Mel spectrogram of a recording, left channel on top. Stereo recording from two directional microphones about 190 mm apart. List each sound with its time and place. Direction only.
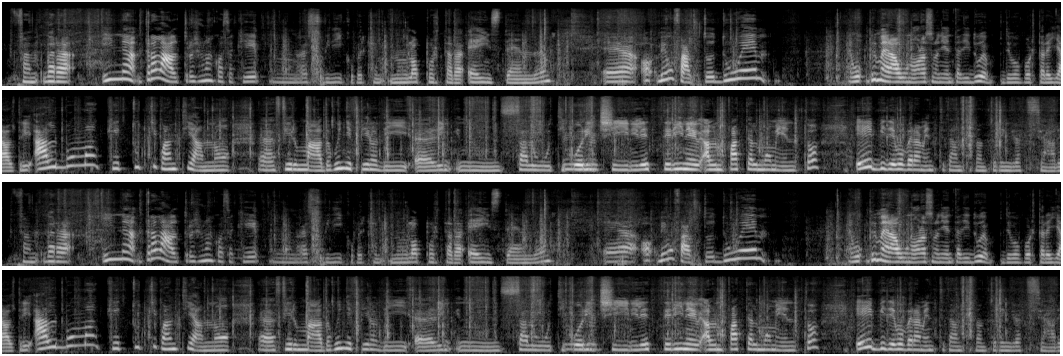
0.2 s speech: 25° left (ahead or behind)
1.0 s speech: 15° left (ahead or behind)
6.0 s speech: 40° left (ahead or behind)
8.5 s speech: 10° left (ahead or behind)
